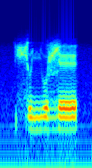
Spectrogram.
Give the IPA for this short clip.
ç ɤ ɲ o ɮ ɛ

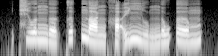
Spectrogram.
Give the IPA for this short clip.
t͡ɕ u˧ ə̯ ŋ əː˧˩ k ə˦˥ t̚ n a˨˩ ŋ h a̰˧˥ j ɲ u˧˩ ŋ ə˨˦ w ʔ ə˨˦ m

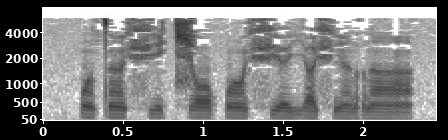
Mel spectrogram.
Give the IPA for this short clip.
p ɔ̃ t ɐ̃ fʲ e t͡ɕ ɔ p ɔ̃ fʲ ə j ɐ fʲ ã r ã

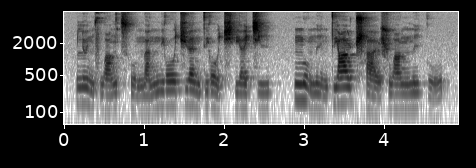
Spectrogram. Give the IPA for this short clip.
l y˥˩ n k w ɑ˧˥ ŋ t͡sʰ u˨˩ n̪ a˧˥ n n̪ j o˥ ʊ̯ t͡ɕ ɥ ɛ˥˧ n t̪ j o˥˩ ʊ̯ t͡ɕʰ j ɛ˥ t͡ɕ i˥ | n̪ u˥˩ n̪ i˨˩ n t̪ j ɑ˥ ʊ̯ ʈ͡ʂʰ a˨˩ ɪ̯ ʂ w ɑ˥ ŋ n̪ i˥ k u˨˩˦

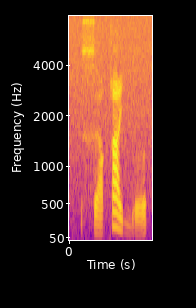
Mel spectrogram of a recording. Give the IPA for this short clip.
x ə˨˩˦ q i˥˧ b ʊ˨˩˦

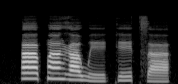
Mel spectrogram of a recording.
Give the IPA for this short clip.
a˦ p ã˦ ɣ a˦ w eː˨ k eː˦ t͡s a˨

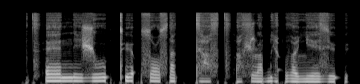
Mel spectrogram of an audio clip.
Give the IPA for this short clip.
t͡sʼ ɛ n i ʒ u ʔ tʼ y ʔ sˤ u sˤ ɾ e tː ɛ̤ sˤ t͡sʼ i̤ sˤ ɭ ə ɓ i̤ ʔ ðˤ œ ʎ e z y ʔ

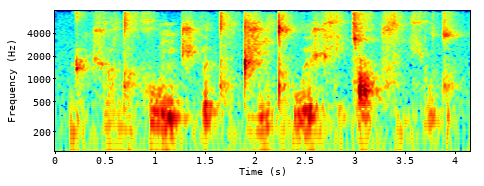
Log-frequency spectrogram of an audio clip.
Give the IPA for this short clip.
ɖ ɔ̤ t͡ʃ ṳ dˤ ṳ x u ɲ t͡ʃ i̤ ə̯ tʰ ɛ̤ t ʒ i t ɔ̤ w ʏ ʒ ç ɛ̤ c ʕ ɔ̤ s i̤ ç u t

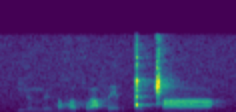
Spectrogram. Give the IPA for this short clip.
j ʉ m ʉ ɦ ə ʁʷ ɛ χʷ ɑ f eː b ǃ ʉ ǁ ɑː

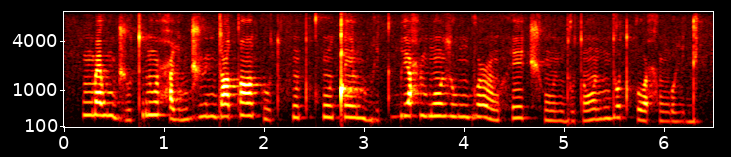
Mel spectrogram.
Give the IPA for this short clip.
ŋ͡m æ˥ w n d͡ʒ u˩ t r ũ˥ ħ i˩ n d͡ʒ ʉ˥ n d ʉ˥ tˤ ũ˥ k u˩ t f ũ˥ t kʰ ũ˥ ǃ ẽ˥ l m b i˩ t ɡ͡b e˥ ħ m b õ˥ z u˥ ŋ ɡ u˥ ʕ ũ˩ h e˥ t͡ʃʰ ũ˩ n d u˩ t õ˥ d n d o˥ t k o˩ ħ ŋʷ i˩ d

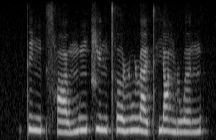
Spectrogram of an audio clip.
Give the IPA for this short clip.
t̪ i˥˨ ŋ t͡sʰ ɑ˨˩ ʊ̯ m ʊ˦ ŋ t͡ɕ y˥˨ n t̪ʰ ɤ˥˨ ɻ u˦ ɻ a˨ ɪ̯ t̪ʰ j ɑ˥˨ ŋ ɻ w ə˨˦ n

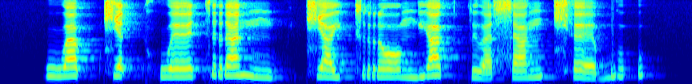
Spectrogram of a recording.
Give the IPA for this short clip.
w a˦˥ p̚ t͡ɕ a˦˥ t̚ kʰ w ɛː˦˥ t r a˥˩ n ŋ u˨˩ k̚ t͡ɕ a˧ j k r ɔː˧ ŋ j a˥˩ k̚ t ɯ˩˦ a̯ s a˦˥ ŋ t͡ɕʰ ɛː˨˩ b u˥˩ ʔ

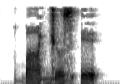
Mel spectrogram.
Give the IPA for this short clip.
ɓ ɑ ɡʲ o z ʔ ɪ

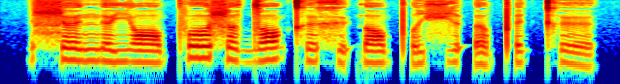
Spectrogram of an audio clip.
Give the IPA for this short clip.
ɬ ø n ø j ɔ pʰ o ɬ o d ɔ kʰ ʏ x y ʔ ɾ ɔ pʼ o ç ʏ ʔ ə pʼ e kʰ ʏ

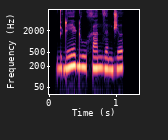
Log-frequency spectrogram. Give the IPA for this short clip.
d̪ ə ɖ eː ɖ uː x a n z əː n d͡ʒ əː

